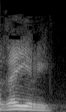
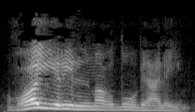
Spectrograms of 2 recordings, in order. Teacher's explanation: ولا بد من تفخيمها لما فيها من الجهر والاستعلاء · Shown in: second take · Term: تفخيم الغين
